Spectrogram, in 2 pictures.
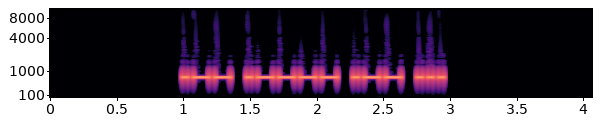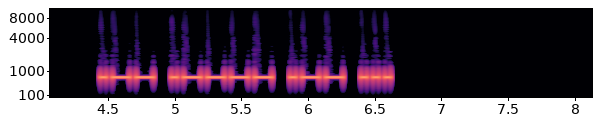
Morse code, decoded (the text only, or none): W1WS W1WS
